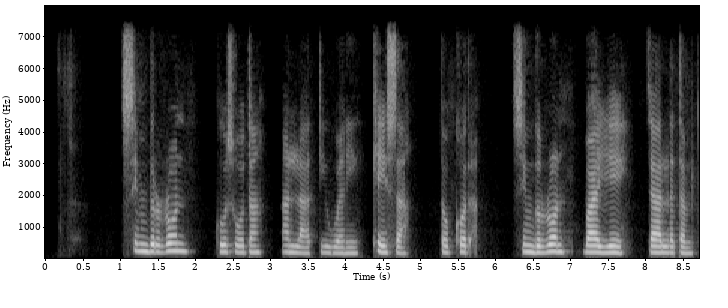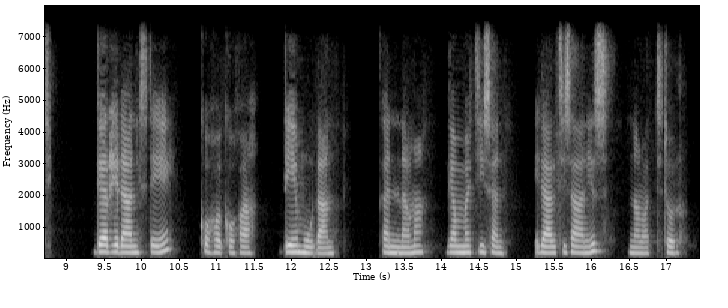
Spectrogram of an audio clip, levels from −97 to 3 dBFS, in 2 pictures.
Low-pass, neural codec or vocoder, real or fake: 7.2 kHz; codec, 16 kHz, 0.8 kbps, ZipCodec; fake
